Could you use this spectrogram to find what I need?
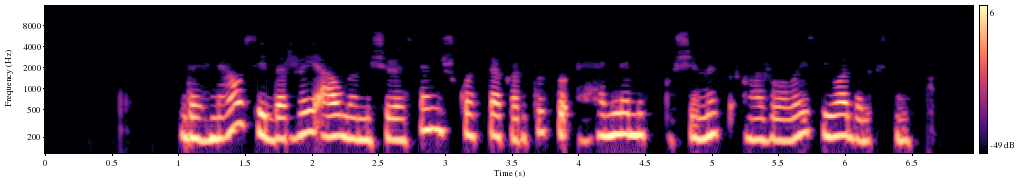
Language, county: Lithuanian, Vilnius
